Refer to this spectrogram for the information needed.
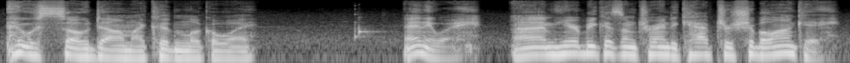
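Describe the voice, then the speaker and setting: An actor playing an earnest, odd young tribesman in a video game, deadpan and matter-of-fact. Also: mid-range voice, moderate pace, slight background noise, natural voice.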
